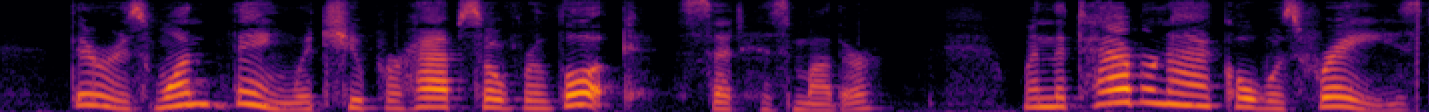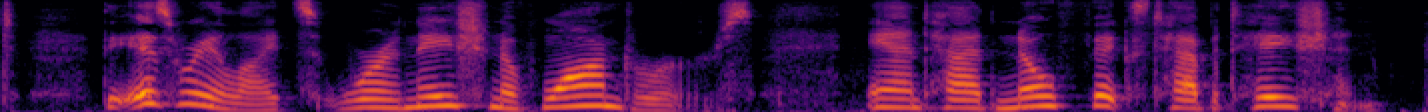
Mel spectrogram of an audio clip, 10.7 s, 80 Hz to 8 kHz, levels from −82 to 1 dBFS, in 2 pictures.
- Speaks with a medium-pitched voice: No, high, 225 Hz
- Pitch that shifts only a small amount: No, average, 5.0 semitones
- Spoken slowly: No, average, 155 wpm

